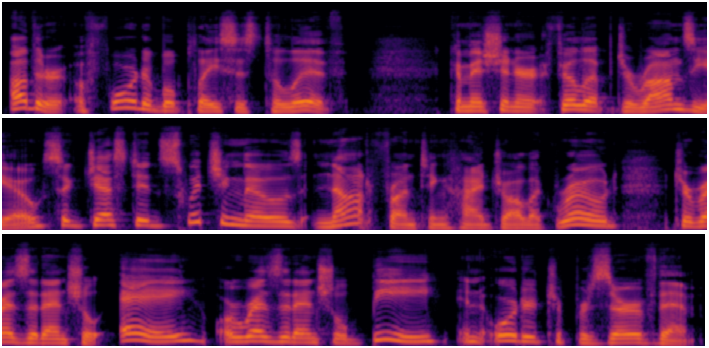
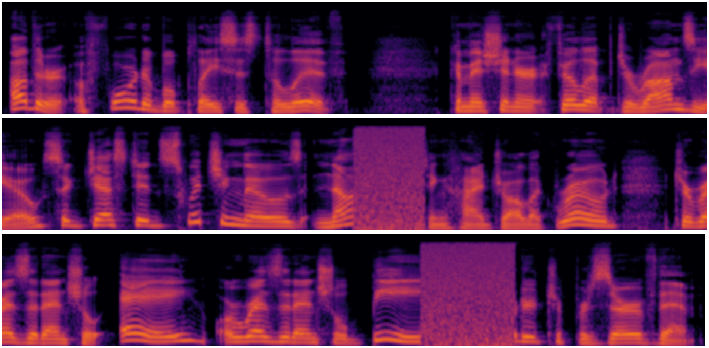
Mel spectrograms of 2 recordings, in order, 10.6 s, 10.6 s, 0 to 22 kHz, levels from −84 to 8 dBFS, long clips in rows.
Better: first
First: none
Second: audio cutting out; filled with static; at 5.5 s and at 9 s

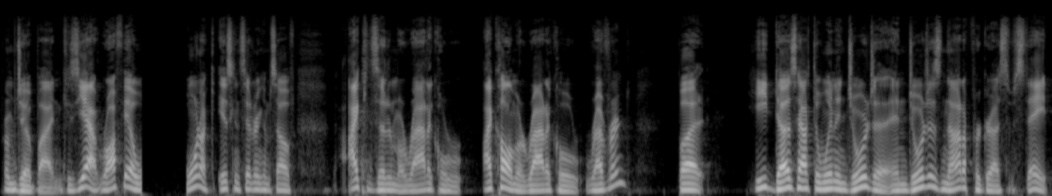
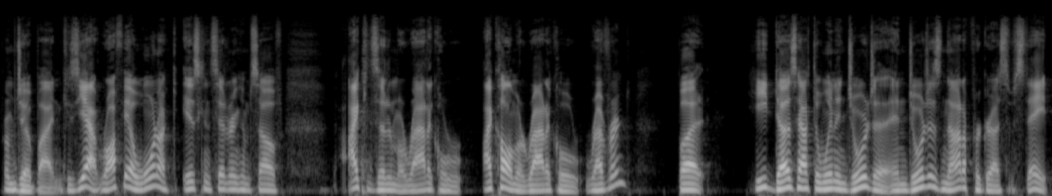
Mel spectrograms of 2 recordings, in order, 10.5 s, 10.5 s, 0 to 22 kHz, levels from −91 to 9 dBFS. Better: second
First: audio freezing; at 1.5 s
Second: none

